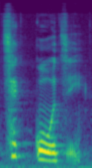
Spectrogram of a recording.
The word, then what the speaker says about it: 책꽂이: So within one word, we will pronounce the original sound. So it's 꼬지, 책꼬지.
